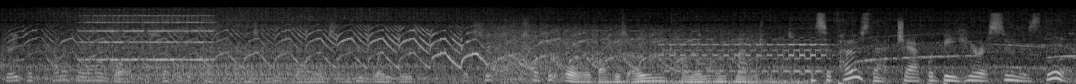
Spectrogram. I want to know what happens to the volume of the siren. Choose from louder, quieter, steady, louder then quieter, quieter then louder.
louder then quieter.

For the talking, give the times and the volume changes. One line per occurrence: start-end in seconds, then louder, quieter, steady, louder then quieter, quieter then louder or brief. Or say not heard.
0.0-10.7 louder.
